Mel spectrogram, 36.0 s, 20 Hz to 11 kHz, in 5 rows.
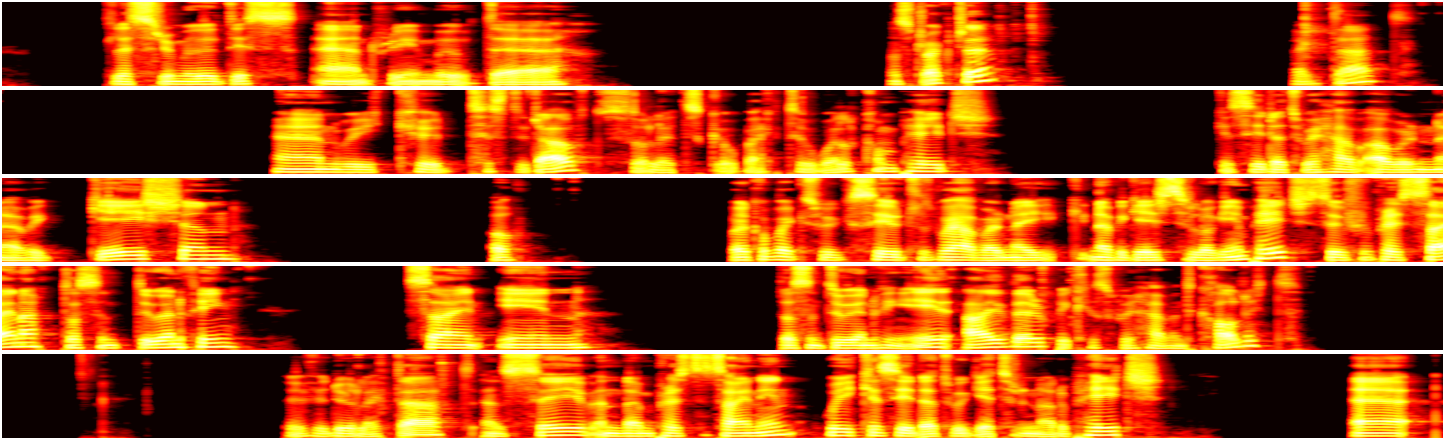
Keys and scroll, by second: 6.7 ctrl+s, 8.6 shift+F10, 10.6 ctrl+shift+F12, 26.9 ctrl+c, 29.7 ctrl+v, 30.9 ctrl+v, 31.0 ctrl+s.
